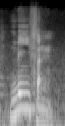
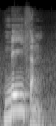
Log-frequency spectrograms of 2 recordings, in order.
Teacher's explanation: O TH, ele possui um único som, que é um som interdentálico.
